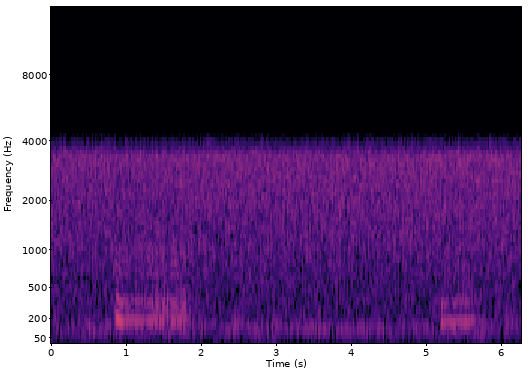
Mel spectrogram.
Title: cat snoring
